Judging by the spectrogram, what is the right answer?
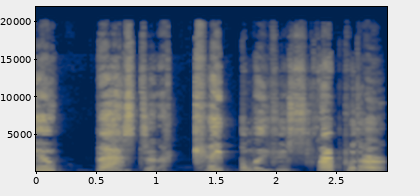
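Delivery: very high, ghostly, unearthly shriek. A game master voices an unearthly woman as the players step in: unearthly woman's scream. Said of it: "the unearthly voice of a woman fills your ears, almost like a scream".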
